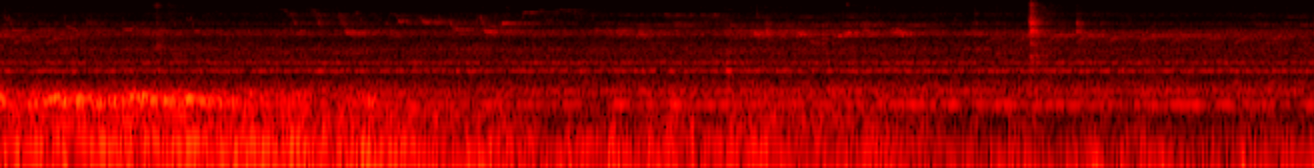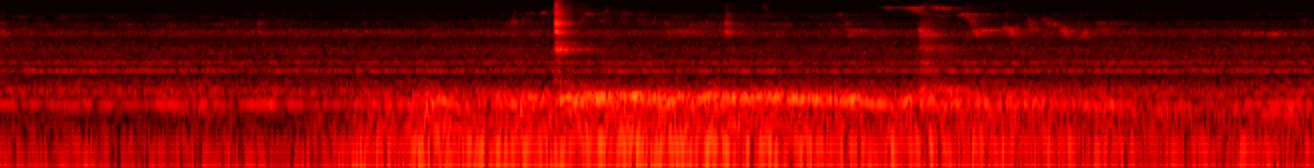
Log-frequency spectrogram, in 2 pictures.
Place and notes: Lithuania, Narkunai, abandoned bridge's railing
contacy microphones placed on abandoned bridge railing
